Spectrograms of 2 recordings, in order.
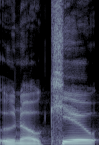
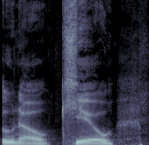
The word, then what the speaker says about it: Uno Q: These are the folks behind the brand new Arduino Uno Q. It's spelled just as it sounds, U-N-O, and then the letter Q.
